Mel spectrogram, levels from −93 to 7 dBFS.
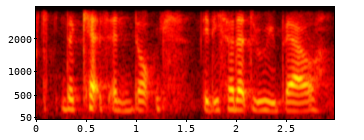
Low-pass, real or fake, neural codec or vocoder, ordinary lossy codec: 3.6 kHz; real; none; none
